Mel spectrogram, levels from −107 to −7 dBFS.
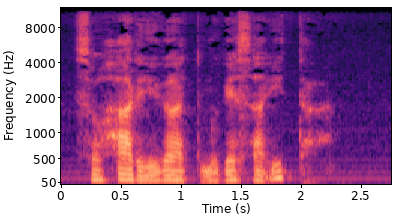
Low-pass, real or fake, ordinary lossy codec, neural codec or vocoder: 10.8 kHz; real; MP3, 64 kbps; none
